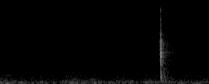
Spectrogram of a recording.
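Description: Quiet room tone broken by a single sharp click about one and a half seconds in.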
